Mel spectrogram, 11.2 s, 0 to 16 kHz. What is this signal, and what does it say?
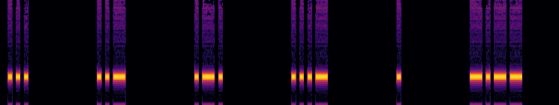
Morse code, heard as a keyed tone, about 15 wpm, spaced as for 5 wpm, 1000 Hz. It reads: SURVEY
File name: qotdfiles / 5wpm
